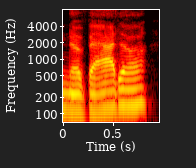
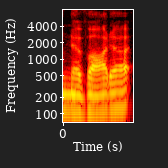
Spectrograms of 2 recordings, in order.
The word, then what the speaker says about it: Nevada: I made an effort to say Nevada and Hawaii as opposed to Nevada and Hawaii and that's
